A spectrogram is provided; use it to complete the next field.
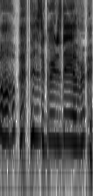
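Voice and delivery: acted, choked-up tearful gush, high crying voice. Describing a favorite funny movie scene: imitating a crying character. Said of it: "he's crying. He's like".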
